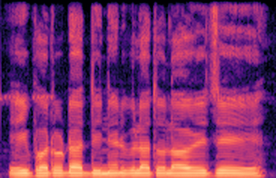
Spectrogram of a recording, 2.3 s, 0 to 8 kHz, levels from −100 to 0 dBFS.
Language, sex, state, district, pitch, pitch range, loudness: Bengali, male, West Bengal, Alipurduar, 120 Hz, 120-125 Hz, -15 LUFS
